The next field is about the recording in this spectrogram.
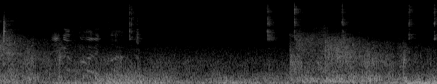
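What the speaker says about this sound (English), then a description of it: "You're shooting at something though." Gunfire and artillery in the tank combat game Graviteam Tactics, a dense rumbling din of distant shots and explosions with sharper cracks near the start and end, continuous and loud.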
